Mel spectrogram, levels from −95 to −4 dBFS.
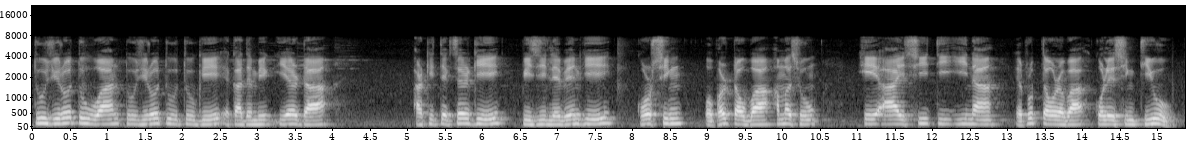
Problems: background sounds at intervals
